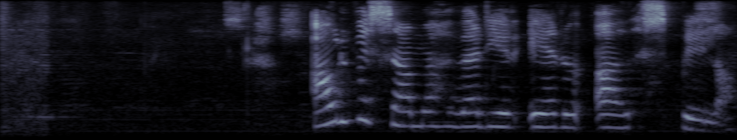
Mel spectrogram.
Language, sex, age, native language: Icelandic, female, 30-39, Icelandic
